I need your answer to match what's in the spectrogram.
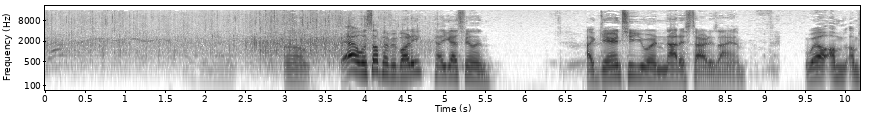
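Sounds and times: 
audience applauding loudly at a live event: 0:00.0 - 0:05.3
speech: 0:03.0 - 0:05.6, 0:06.8 - 0:08.8, 0:09.5 - 0:10.1.

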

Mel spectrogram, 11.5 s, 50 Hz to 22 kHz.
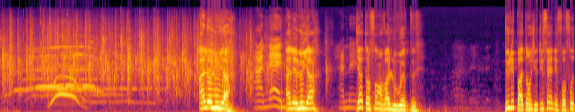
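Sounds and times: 
crowd cheering with whoops and shouts of joy: 0:00.0 - 0:03.6
crowd clapping: 0:00.0 - 0:06.9
speech: 0:04.0 - 0:04.8, 0:05.6 - 0:08.5, 0:10.1 - 0:11.5.

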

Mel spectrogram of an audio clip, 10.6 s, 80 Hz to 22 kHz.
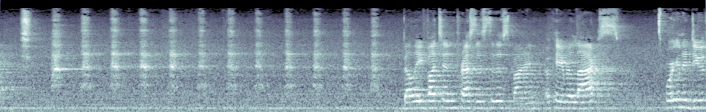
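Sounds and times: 
faint low hum: 0:00.0 - 0:10.5
person panting forcefully: 0:00.3 - 0:06.0
speech: 0:06.1 - 0:09.2, 0:10.0 - 0:10.5.

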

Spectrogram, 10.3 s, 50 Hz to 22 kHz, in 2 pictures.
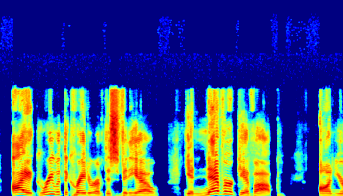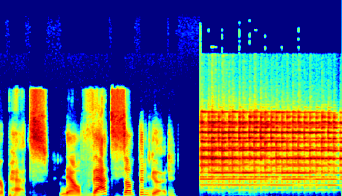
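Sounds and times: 
speech: 0:00.2 - 0:07.8
bright metallic bells jingling: 0:08.2 - 0:10.2.

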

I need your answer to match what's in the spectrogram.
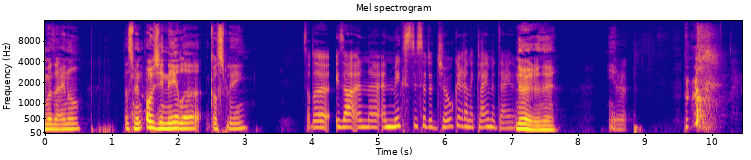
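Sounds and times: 
speech: 0:00.0 - 0:00.6, 0:01.2 - 0:03.1, 0:03.9 - 0:07.8, 0:08.4 - 0:09.0, 0:09.6 - 0:10.1
sneeze: 0:09.6 - 0:10.3.

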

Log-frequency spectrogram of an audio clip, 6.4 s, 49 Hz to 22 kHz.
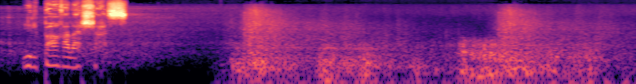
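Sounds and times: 
speech: 0:00.2 - 0:01.4
heavy rolling thunder: 0:02.1 - 0:06.3
rain hissing in a storm: 0:02.1 - 0:06.3.

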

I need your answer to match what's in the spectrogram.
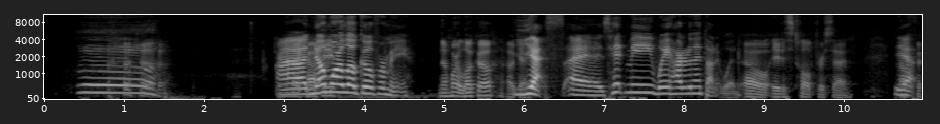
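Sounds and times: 
human yawn: 0:00.4 - 0:01.6
speech: 0:03.0 - 0:10.9.

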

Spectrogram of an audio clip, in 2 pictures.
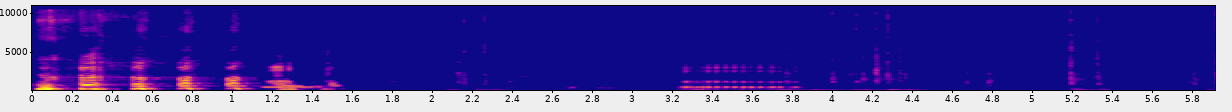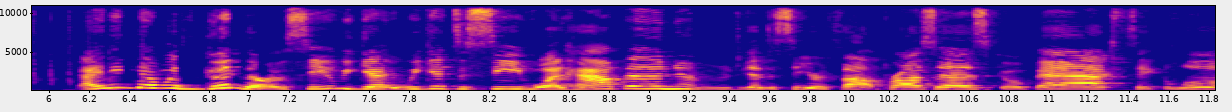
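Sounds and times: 
speech: 0:00.0 - 0:00.4, 0:06.2 - 0:11.8
keys being pressed on a computer keyboard: 0:01.8 - 0:02.5, 0:03.7 - 0:06.4.

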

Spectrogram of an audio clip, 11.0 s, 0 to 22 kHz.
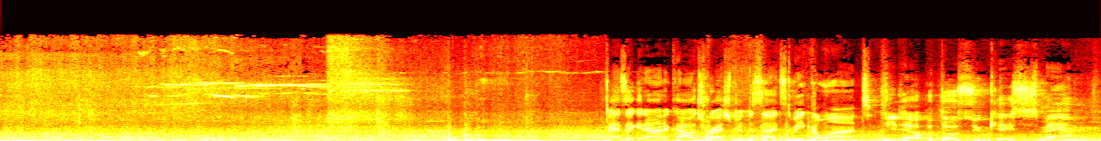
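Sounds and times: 
city bus air brakes hissing: 0:00.0 - 0:05.5
city bus brakes squealing: 0:00.0 - 0:11.0
city bus engine drone: 0:00.0 - 0:11.0
speech: 0:06.2 - 0:11.0.

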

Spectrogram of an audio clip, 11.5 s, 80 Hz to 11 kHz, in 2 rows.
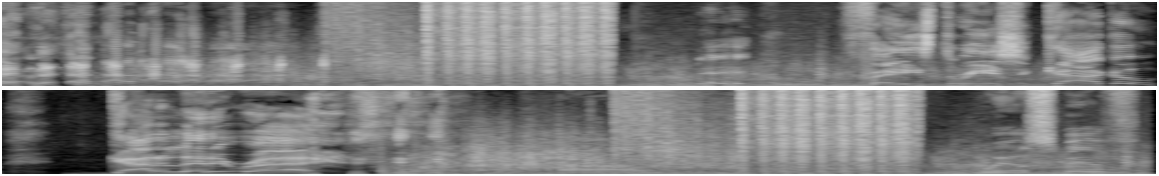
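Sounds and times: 
laughter: 0:00.0 - 0:01.7, 0:07.3 - 0:08.2
speech: 0:00.0 - 0:01.8, 0:03.5 - 0:09.3, 0:10.8 - 0:11.5
bomb-like explosive blasts: 0:00.4 - 0:05.7, 0:07.7 - 0:11.5.

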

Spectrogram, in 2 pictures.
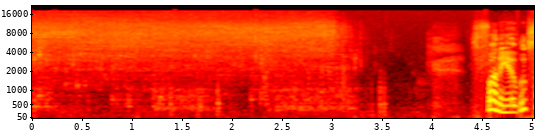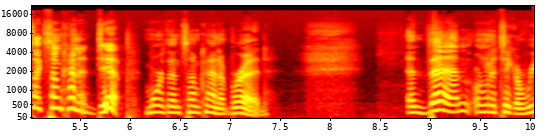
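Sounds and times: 
tap water running while hands are washed: 0:00.0 - 0:03.5
speech: 0:04.5 - 0:07.5, 0:08.8 - 0:10.0.

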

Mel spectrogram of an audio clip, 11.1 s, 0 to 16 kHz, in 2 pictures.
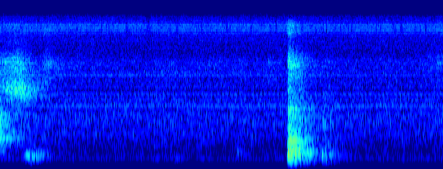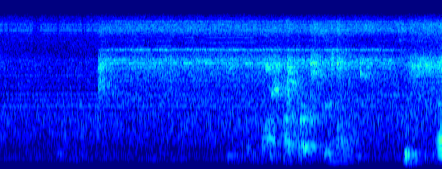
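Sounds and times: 
sharp knock: 0:03.6 - 0:04.2
running tap water washing a corkscrew: 0:06.8 - 0:10.9.

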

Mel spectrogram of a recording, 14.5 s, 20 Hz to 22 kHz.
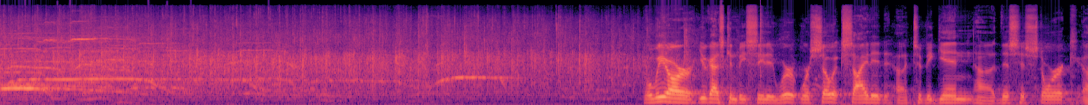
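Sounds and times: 
whistles: 0:00.0 - 0:02.6
cheers: 0:00.0 - 0:08.7
large standing crowd applauding: 0:00.0 - 0:10.0
speech: 0:08.6 - 0:14.5.

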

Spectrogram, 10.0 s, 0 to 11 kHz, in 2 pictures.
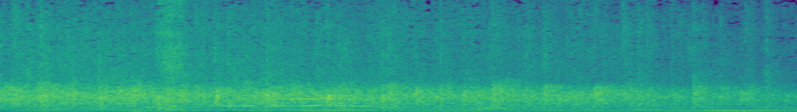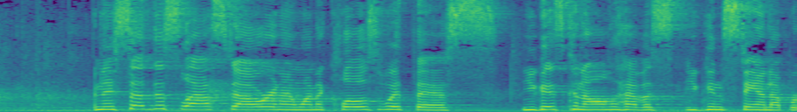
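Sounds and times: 
sustained crowd applause and cheering: 0:00.0 - 0:05.6
speech: 0:05.6 - 0:09.9.

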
